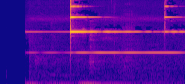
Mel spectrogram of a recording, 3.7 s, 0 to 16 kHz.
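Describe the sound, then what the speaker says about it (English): Meditation bell rung before bows at a Buddhist lecture: two clear bright strikes with long ringing sustained tones, the first loud and the second softer near the end, in an otherwise quiet room. "So we're going to ring the bell 3 times"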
